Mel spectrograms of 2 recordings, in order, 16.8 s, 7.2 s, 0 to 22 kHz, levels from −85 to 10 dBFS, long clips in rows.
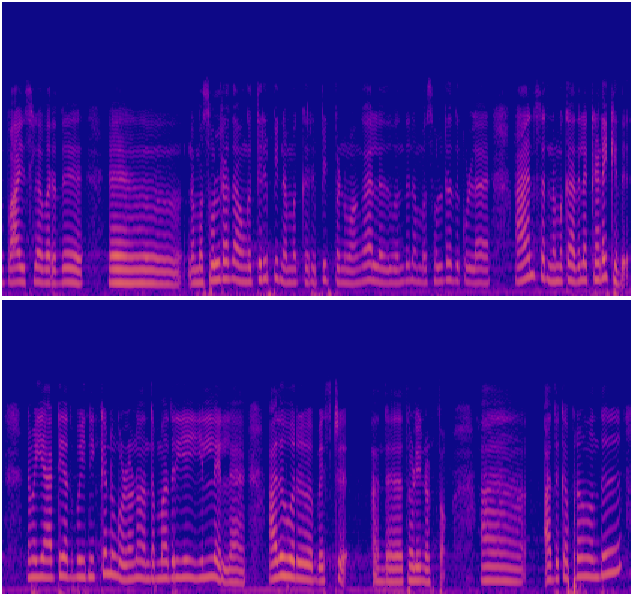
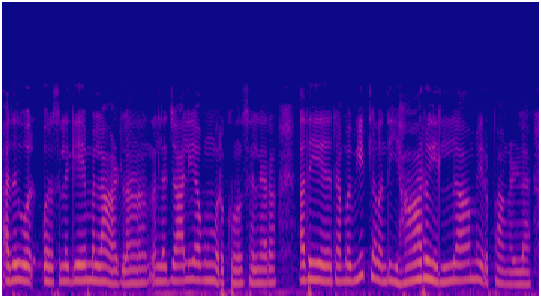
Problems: constant background noise, low volume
